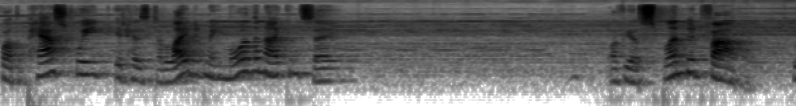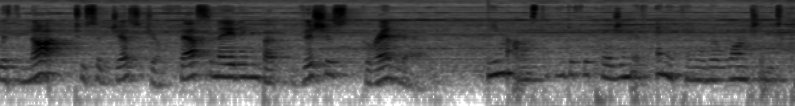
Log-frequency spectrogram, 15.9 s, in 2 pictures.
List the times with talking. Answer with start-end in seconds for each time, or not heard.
0.0-3.5, 5.7-15.8.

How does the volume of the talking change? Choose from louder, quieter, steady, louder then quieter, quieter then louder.
steady.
